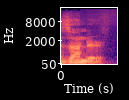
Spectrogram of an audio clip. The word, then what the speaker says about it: Xundr: Shout out Zunder. Or, I don't know how to pronounce it. Yeah, Zunder, that's how I pronounce it.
